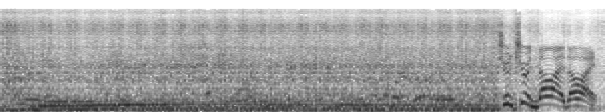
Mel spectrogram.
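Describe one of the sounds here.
A car engine idles nearby with a low, steady hum.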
